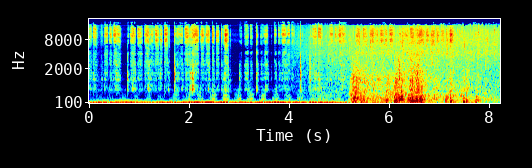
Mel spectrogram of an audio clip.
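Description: A pen nib scratches across a blank page in quick, uneven strokes over a low, steady rumble of a storm; after a few seconds, a louder roll of thunder with rain swells up.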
